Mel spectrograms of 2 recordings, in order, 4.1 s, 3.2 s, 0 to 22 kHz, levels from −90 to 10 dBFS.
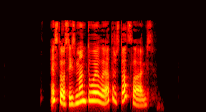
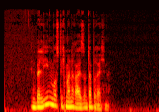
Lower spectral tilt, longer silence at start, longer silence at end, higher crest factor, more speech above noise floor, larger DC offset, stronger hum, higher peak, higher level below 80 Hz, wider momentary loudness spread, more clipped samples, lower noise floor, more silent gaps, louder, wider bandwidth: second, -3 dB/octave vs -7.5 dB/octave; first, 1 s vs 0.6 s; about the same, 1.1 s vs 1.05 s; about the same, 20 dB vs 16 dB; first, over 71 dB vs 38 dB; neither; neither; first, -2 dBFS vs -10 dBFS; second, -80 dBFS vs -52 dBFS; second, 7 LU vs 14 LU; neither; first, under -90 dBFS vs -61 dBFS; neither; first, -19 LUFS vs -25 LUFS; second, 11.5 kHz vs 15.5 kHz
